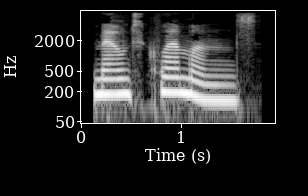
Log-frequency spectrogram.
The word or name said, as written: Mount Clemens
